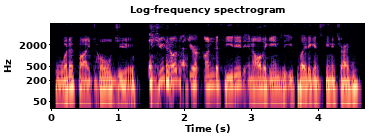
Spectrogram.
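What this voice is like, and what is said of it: Sports broadcaster announcer voice. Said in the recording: “I do it in my ESPN voice.”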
